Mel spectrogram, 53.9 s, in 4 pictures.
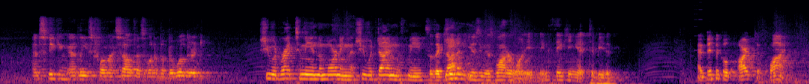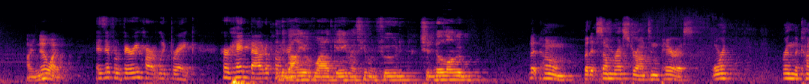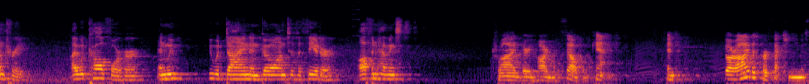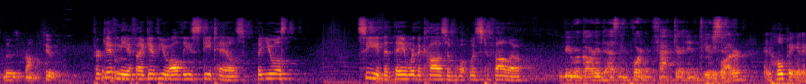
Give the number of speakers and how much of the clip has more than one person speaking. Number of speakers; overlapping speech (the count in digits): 6, about 4%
